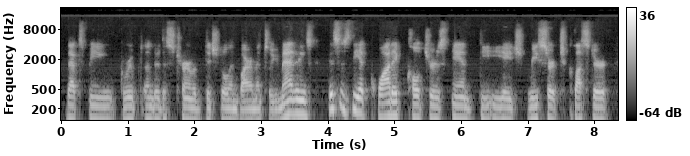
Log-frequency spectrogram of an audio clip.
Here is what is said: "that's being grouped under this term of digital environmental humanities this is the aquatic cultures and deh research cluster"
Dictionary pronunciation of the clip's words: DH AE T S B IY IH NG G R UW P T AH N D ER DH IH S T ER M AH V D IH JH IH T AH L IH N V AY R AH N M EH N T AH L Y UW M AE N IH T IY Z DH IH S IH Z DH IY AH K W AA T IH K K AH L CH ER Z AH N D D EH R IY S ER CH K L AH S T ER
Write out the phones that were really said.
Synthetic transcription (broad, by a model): DH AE T S B IY IH NG G R UW P T AH N D ER DH IH S T ER M AH V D IH JH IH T L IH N V AY R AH N M EH N T L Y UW M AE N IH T IY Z DH IH S IH Z DH IY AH K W AA T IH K K AH L CH ER Z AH N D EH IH R IY S ER CH K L AH S T ER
